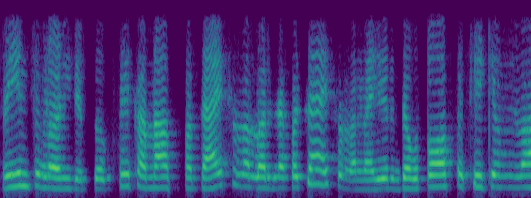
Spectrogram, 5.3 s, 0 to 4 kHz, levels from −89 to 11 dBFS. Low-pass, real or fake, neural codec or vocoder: 3.6 kHz; fake; codec, 16 kHz, 0.5 kbps, X-Codec, HuBERT features, trained on general audio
